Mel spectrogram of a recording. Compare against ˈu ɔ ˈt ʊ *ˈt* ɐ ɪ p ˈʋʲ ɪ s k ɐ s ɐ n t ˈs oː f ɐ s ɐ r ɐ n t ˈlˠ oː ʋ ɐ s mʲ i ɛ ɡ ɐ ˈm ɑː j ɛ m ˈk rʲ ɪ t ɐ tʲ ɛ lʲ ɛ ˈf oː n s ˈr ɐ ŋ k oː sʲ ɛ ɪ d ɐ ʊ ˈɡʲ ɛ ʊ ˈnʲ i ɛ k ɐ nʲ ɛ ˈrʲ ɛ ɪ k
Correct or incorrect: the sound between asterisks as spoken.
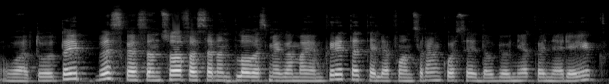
correct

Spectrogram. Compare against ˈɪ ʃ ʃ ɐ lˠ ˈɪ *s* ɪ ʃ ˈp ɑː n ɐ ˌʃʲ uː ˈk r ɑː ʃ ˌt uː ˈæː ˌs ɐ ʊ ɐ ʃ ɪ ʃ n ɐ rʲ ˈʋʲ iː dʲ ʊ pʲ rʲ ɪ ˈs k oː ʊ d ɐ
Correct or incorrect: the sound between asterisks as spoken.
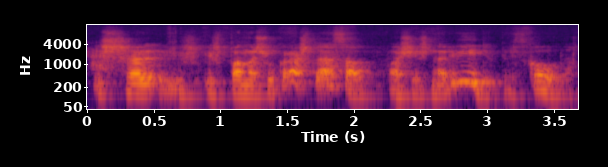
incorrect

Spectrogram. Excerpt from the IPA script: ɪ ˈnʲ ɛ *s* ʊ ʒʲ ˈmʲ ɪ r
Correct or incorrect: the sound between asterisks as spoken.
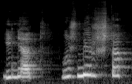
incorrect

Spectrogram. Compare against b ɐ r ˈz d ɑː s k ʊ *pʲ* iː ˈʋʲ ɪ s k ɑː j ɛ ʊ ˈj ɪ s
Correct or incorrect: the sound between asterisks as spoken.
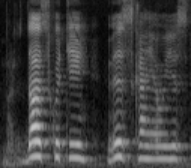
incorrect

